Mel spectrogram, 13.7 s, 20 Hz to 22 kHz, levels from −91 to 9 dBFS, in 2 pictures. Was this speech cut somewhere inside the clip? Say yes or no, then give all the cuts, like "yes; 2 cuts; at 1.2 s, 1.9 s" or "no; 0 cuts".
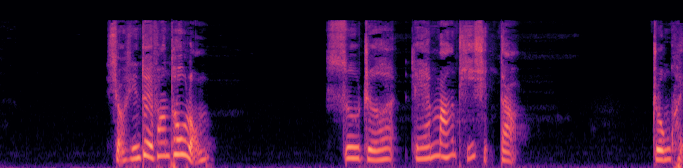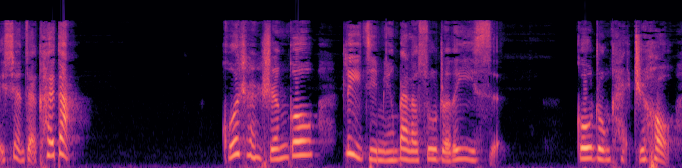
no; 0 cuts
